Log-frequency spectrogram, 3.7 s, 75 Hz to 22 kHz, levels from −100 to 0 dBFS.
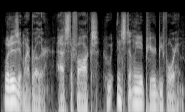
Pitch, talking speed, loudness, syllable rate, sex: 95 Hz, 210 wpm, -21 LUFS, 6.6 syllables/s, male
